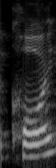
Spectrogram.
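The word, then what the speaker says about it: Kooij: name and address please yes uh it's coye you pronounced 340 maplehurst avenue m2n3c6 okay thank you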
